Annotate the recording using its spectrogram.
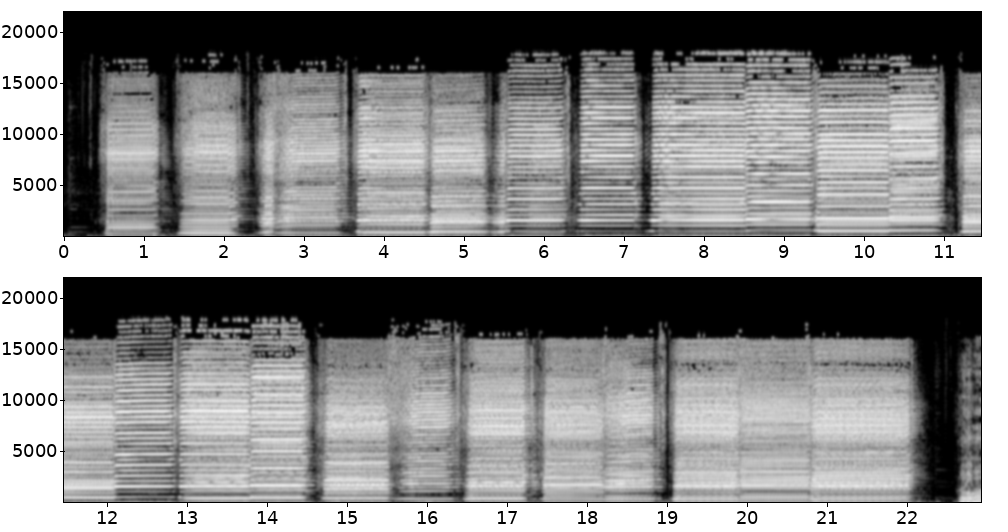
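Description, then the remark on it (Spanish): A large professional chromatic harmonica plays alone, loud: a run of reedy notes moving up and down in small half-step steps, showing semitones a smaller harmonica cannot play, some held, some short, with brief breaths between phrases. “Si tú tienes ahora mismo una armónica, mucho más grande.”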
